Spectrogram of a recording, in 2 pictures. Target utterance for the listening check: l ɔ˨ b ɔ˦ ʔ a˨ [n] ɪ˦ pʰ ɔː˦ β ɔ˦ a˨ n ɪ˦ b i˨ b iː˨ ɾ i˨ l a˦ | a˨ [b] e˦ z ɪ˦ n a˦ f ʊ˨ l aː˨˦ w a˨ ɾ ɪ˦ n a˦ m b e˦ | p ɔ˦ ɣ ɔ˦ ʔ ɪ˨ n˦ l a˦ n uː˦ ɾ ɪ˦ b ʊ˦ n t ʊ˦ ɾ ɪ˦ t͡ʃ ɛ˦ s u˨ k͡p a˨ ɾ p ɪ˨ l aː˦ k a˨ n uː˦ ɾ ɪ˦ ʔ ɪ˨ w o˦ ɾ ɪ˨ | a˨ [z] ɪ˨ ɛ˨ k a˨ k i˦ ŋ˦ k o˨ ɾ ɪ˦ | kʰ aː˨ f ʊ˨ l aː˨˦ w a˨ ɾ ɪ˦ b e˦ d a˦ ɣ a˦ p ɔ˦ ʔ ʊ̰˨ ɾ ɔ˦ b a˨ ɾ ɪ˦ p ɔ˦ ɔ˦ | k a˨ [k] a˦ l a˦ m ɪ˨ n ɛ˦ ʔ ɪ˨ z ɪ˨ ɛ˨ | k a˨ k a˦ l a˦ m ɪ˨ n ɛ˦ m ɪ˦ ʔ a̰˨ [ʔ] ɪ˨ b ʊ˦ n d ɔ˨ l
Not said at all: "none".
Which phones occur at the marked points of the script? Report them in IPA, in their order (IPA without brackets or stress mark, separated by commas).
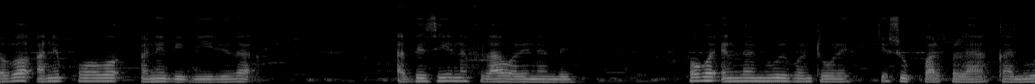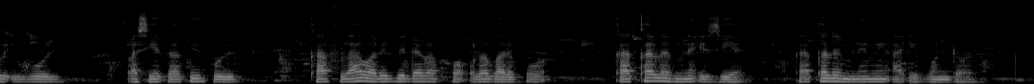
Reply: n, b, s, k, ʔ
